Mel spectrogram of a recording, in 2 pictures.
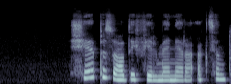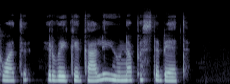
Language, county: Lithuanian, Kaunas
